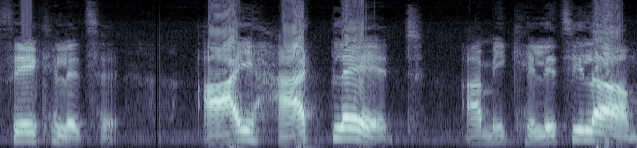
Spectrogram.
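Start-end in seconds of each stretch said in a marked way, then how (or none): 1.8-3.0 very slow, stretched out; slow model sentence. Shown as a demonstration. Teacher slowly modelling the English example. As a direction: lay each word down for learners. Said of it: "যেমন".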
